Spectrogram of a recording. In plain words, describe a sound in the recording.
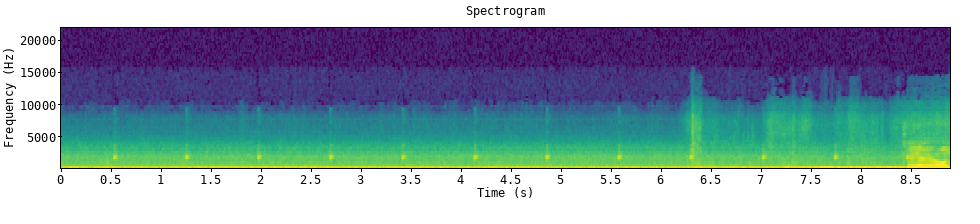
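A car's turn signal ticks evenly.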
